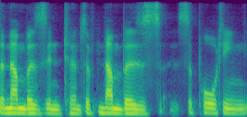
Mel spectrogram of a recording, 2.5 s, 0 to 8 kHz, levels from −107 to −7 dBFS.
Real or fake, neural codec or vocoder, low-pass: fake; codec, 24 kHz, 1.2 kbps, DualCodec; 7.2 kHz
